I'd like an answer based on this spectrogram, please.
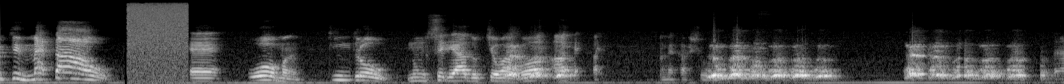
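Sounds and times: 
speech: 0.0s - 1.2s, 1.9s - 8.0s
dog barking: 5.0s - 5.6s, 7.0s - 10.6s.

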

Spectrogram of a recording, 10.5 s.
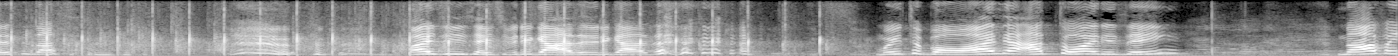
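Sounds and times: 
audience applause: 0.0s - 6.4s
laughter: 0.2s - 3.1s, 4.7s - 6.1s
speech: 0.3s - 1.2s, 1.8s - 5.8s, 6.6s - 8.9s, 10.0s - 10.4s.

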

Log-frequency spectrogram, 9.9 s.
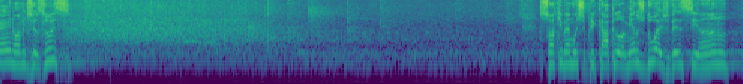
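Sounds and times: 
speech: 0.0s - 1.2s, 7.3s - 9.9s
audience applause: 1.0s - 4.9s.

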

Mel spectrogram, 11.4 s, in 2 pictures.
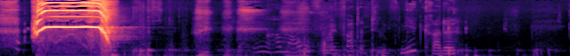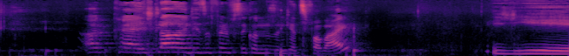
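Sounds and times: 
person screaming into the microphone: 0.4s - 1.3s
speech: 4.0s - 4.8s, 7.3s - 9.4s, 10.6s - 11.3s.

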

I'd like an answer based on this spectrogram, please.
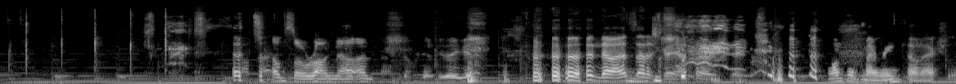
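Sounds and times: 
golf clap, soft polite clapping: 0.0s - 2.2s
laughter: 1.5s - 3.1s, 3.9s - 8.7s
speech: 2.3s - 9.5s.

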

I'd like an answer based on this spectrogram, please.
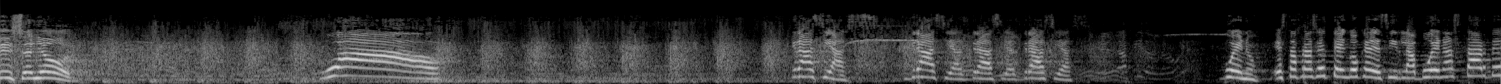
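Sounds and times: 
audience applause: 0.0s - 12.0s
speech: 0.1s - 1.1s, 3.2s - 4.6s, 7.9s - 10.8s, 12.2s - 14.9s.

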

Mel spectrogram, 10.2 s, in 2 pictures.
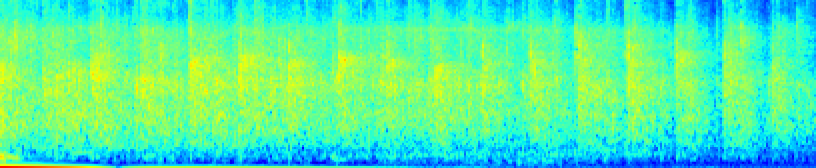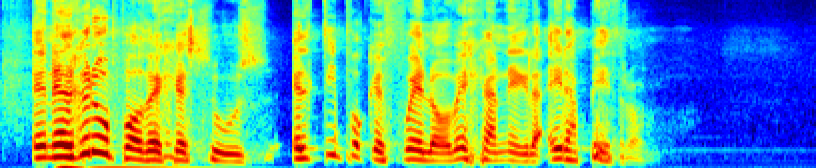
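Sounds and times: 
crowd applauding: 0.0s - 6.1s
speech: 5.4s - 9.2s.

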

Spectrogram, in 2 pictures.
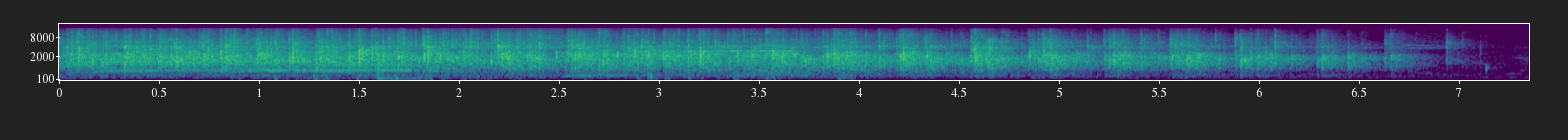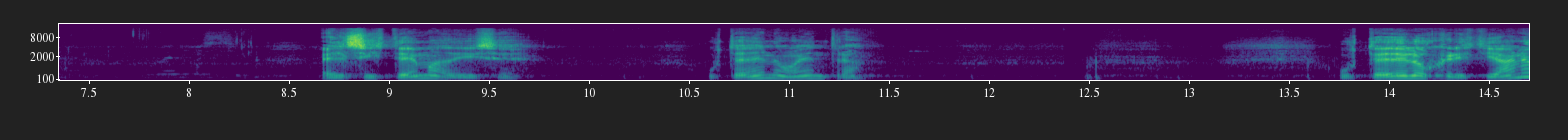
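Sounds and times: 
audience applauding loudly: 0.0s - 7.2s
speech: 8.8s - 9.8s, 10.7s - 11.5s, 13.8s - 14.6s.

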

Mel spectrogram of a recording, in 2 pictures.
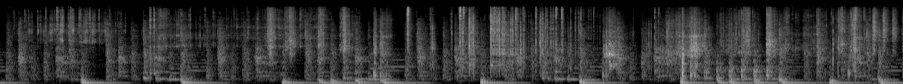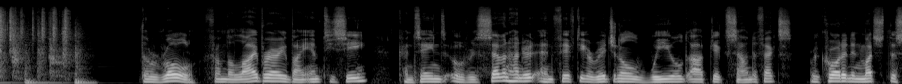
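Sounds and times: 
pill bottles rattling: 0.0s - 9.8s
speech: 10.5s - 18.0s.

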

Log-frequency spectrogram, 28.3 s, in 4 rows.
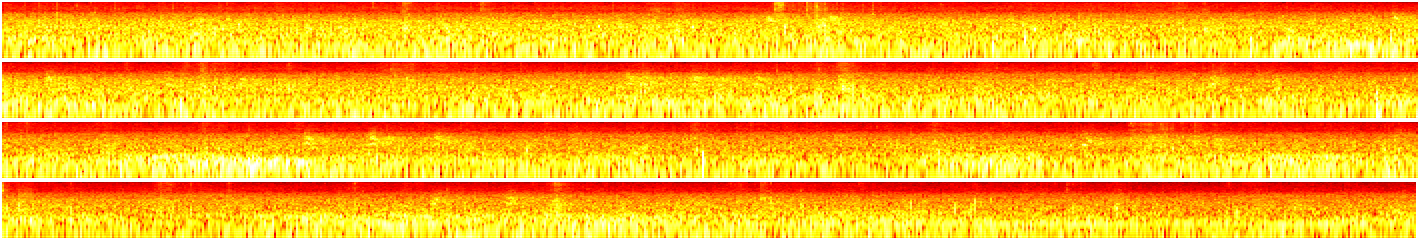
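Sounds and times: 
dense rain-like hiss with crackles on a fall nature walk: 0.0s - 28.3s
low steady hum: 0.0s - 28.3s.

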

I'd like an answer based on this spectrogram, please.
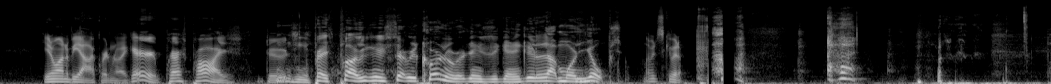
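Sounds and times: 
speech: 0.4s - 7.2s
coughing: 8.2s - 8.8s.

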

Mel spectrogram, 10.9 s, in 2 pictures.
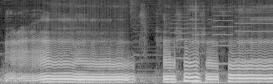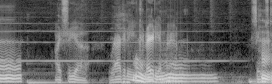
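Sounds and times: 
person humming a melody: 0.0s - 6.1s, 8.1s - 10.0s
speech: 6.7s - 9.2s, 10.5s - 10.9s.

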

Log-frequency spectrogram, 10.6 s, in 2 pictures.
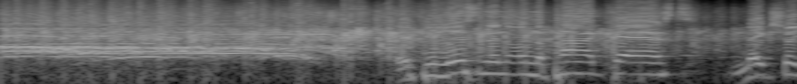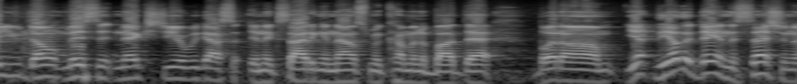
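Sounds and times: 
live studio audience applauding and cheering: 0.0s - 5.9s
speech: 2.8s - 10.6s.

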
